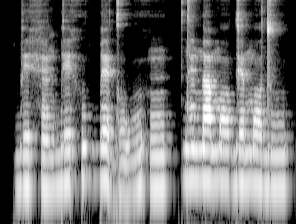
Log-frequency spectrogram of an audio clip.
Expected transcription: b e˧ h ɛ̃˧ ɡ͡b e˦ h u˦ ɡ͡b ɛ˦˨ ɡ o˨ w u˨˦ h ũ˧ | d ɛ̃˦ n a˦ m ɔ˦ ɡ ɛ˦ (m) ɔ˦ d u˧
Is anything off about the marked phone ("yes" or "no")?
no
